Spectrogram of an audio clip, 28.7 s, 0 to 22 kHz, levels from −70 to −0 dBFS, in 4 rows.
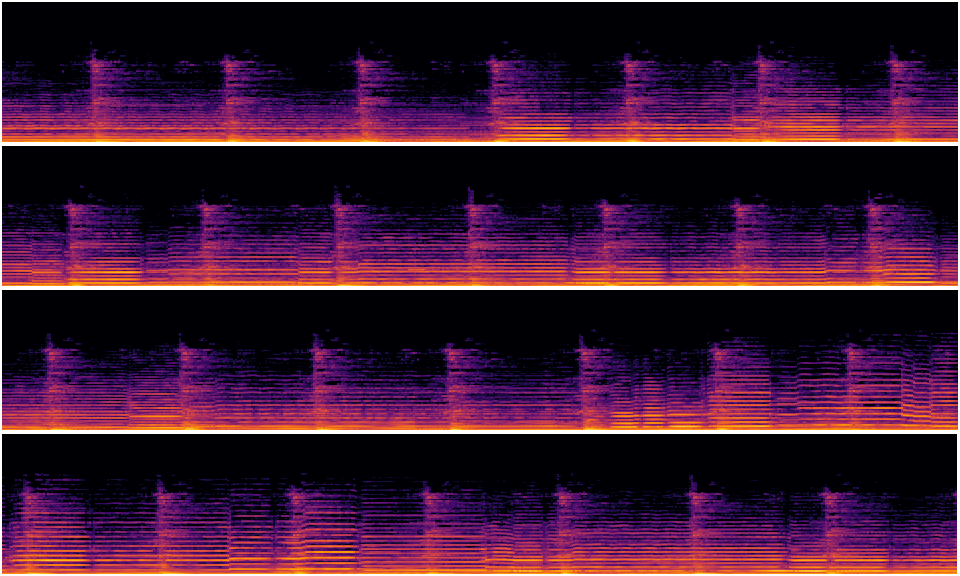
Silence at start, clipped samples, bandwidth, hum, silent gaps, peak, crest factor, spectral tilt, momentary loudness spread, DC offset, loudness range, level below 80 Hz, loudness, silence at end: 0 s; under 0.1%; 14 kHz; none; none; 0 dBFS; 14 dB; -5 dB/octave; 8 LU; under 0.1%; 4 LU; -24 dBFS; -16 LUFS; 0 s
